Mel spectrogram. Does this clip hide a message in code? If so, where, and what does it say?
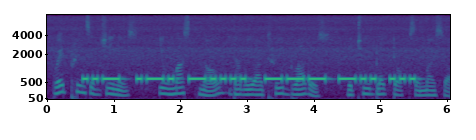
Yes: Morse code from 0.5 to 5.6 s, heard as a keyed tone, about 16 wpm, 620 Hz, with speech in English. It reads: UR6ODS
